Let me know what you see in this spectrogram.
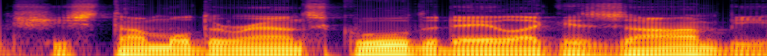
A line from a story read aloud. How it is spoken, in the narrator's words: said Scotty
